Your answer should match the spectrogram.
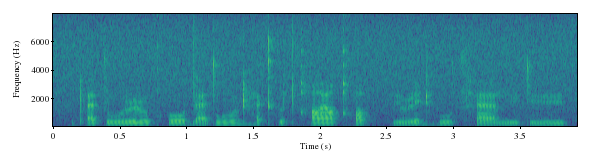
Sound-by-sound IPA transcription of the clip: pʼ æ t uː ɭ ø ɭ u kʰ oː d æ t w uː ɖʱ æ kʰ ɯ t qʰ æː qʰ o pː y ɭ i ɖʱ uː t͡sʰ æː m y t yː

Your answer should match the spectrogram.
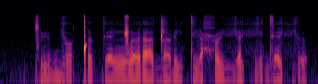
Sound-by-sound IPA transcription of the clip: ǀ y˧˥ bʲ ɔ˧˩˧ ǃ ə˧˥ k ɛ˧˩˧ ŋ͡ǁ œ˧˥ ɾ a˧˩˧ d a˧˩˧ ɽ i˧˥ t i˧˥ ħ y˧˩˧ vʲ a˧˩˧ fʲ e˧˥ d ɛ˧˥ fʲ ə˧˩˧

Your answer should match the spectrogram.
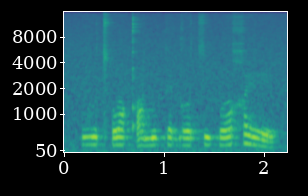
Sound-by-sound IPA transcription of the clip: v ɯ t͡sʼ o qʼ a n u k ɛ ɡ ɤ t͡s i p ɤ χ e

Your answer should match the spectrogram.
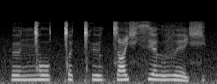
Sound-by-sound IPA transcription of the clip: ø ŋ͡ǀ o ǀ ø ǀʰ y l c ɑ ç sʲ æ l v e ç

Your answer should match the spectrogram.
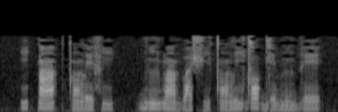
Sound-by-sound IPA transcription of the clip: i˦ k͡p ã˦ | t ɔ̃˨ l e˧ f i˧ | b ĩ˧ b ã˨ b a˨ ʃ i˨˦ t ɔ̃˧ l i˦ d ɔ˦˨ ɡ e˨ m ĩ˧ b e˧

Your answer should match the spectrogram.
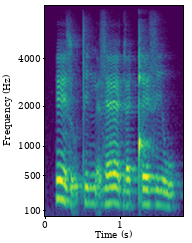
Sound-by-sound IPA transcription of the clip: e z ṵ t i ŋ ɛ̰ z ɛ ɡ ɛ ǃ e z i w

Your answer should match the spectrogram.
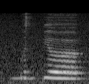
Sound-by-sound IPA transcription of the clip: b ɪ d pʲ œ

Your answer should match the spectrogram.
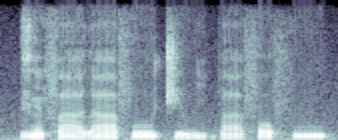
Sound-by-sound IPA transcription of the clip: ɣ ɛ̃˦ f aː˦˨ l aː˦ f oː˧ t͡ʃ e˨ w i˨ b aː˨ f ɔ˦ f u˦

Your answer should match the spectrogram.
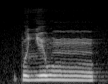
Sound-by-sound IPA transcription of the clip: p ʊ ʎ ɪ w ũː

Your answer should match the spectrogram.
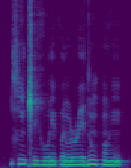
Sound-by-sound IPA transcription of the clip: ɕ ĩ ǁ i ɣ u ɾ ĩ θ ʊ ɾ ũ ɹ ɪ d ũ ɡ k õ ɣ ĩ

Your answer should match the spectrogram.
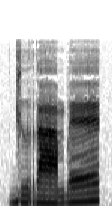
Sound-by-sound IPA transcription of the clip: ɡʲ ɯ r aː m b ɛː

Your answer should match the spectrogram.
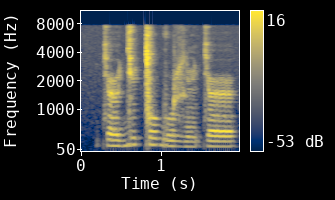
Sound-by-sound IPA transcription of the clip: c ø˨ ɟ i˦ ǀ u˦ ɡ u˨ ɮ ĩ˨ c ø˦

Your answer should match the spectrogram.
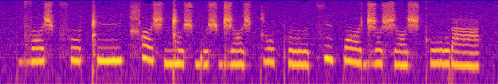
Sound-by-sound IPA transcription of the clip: d͡z ʌː˧ ʃ t͡sʰ ɵ˧ ǁ yː˧ t͡ɕʰ ʌ˥˨ ʃ ŋ͡ǁ ʊ˨˩ ʃ b ʊ˨˩ ʃ d͡ʒ ʌː˨˩ ʃ c ʊ˧ pʰ ɵː˨˩ t͡s y˥˨ p ʌː˥˨ d͡ʒ ɔ˧ ʃ ʌː˨˩ ʃ kʰ ʊː˧ ɾ a˨˩

